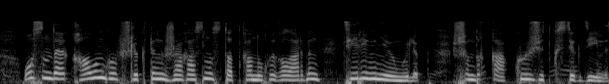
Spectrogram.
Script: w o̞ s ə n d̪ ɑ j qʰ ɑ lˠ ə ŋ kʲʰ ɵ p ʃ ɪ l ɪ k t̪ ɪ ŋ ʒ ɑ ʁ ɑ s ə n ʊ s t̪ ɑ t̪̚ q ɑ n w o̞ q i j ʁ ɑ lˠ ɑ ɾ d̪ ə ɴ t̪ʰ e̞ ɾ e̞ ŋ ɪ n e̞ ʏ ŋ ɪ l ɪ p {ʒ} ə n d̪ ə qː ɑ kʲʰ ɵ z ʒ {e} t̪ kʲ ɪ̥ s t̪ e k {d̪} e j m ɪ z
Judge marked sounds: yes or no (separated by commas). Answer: no, yes, yes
